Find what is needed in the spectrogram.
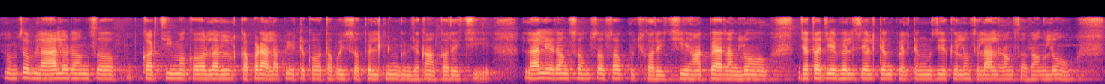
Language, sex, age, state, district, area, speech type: Maithili, female, 45-60, Bihar, Darbhanga, rural, spontaneous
